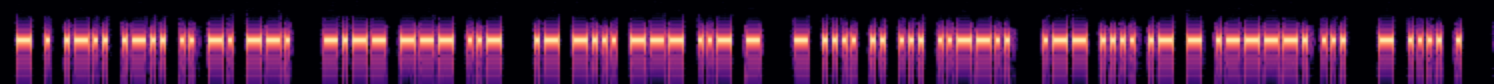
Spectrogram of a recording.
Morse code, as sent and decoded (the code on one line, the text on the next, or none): - . .-.. .-.. .. -. --. / -.-- --- ..- / .- -... --- ..- - / - .... .. ... ..--.. / .-- .... .- - .----. ... / - .... .
TELLING YOU ABOUT THIS? WHAT'S THE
